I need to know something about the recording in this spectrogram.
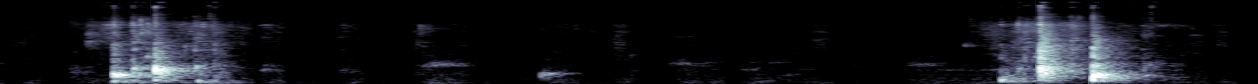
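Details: Julie, a pet Labrador Retriever indoors in a small room, gives two loud, rough, broadband bursts of sound about four and a half seconds apart, with faint soft murmurs and small knocks in the quiet between.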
